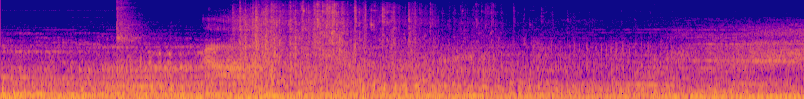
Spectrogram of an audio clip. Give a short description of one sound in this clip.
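A huge beast lets out a loud, rasping roar.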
